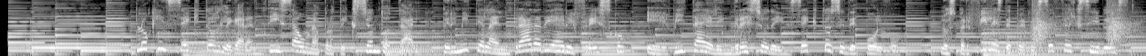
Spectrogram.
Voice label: espanhol

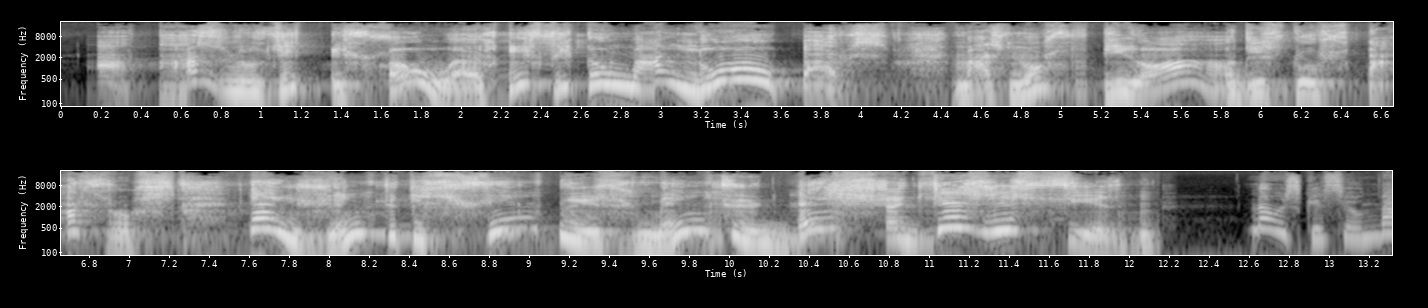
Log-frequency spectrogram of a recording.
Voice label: Animações e Vozes Caricatas

